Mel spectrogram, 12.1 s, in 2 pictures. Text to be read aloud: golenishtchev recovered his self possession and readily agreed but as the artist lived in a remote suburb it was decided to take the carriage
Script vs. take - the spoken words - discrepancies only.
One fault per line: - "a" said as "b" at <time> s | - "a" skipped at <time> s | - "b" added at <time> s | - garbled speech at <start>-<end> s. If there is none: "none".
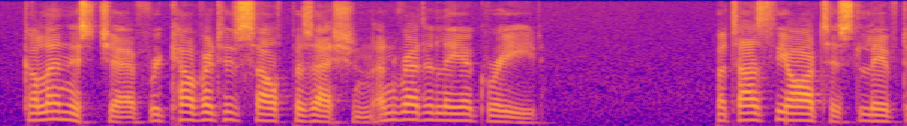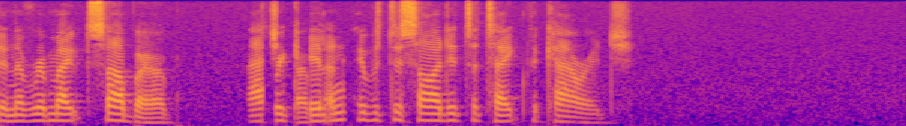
- garbled speech at 7.7-8.4 s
